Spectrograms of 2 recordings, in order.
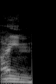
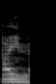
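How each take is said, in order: The two takes are said the same way.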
